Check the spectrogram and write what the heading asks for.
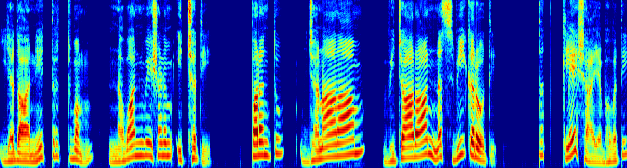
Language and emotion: Sanskrit, angry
